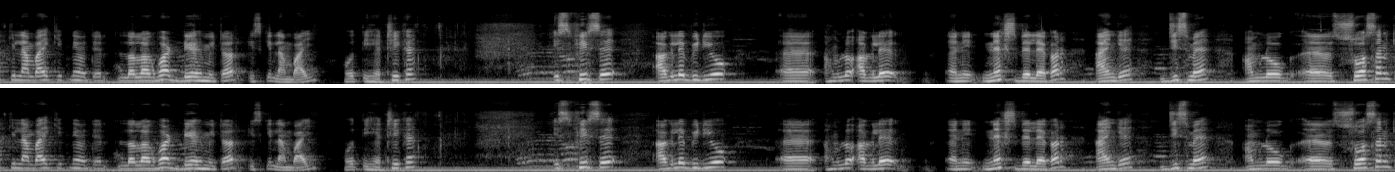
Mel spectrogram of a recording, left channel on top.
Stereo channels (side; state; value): both; normal; correlation 0.61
